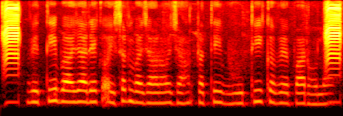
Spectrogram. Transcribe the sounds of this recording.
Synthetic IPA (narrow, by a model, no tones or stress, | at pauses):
ʋɪt̪ibaːd͡ʒaːɾeːkəɪsənbad͡ʒaɾɦod͡ʒəɦãpɾət̪ibʱut̪ikaʋjɛːpaːɾɦoːlaː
